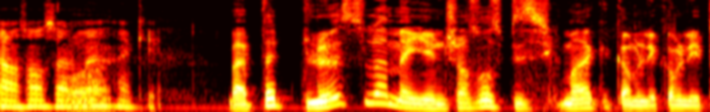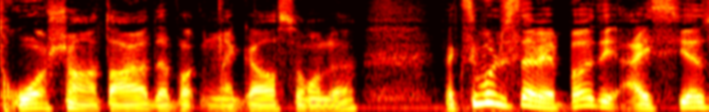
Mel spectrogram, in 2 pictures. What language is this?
French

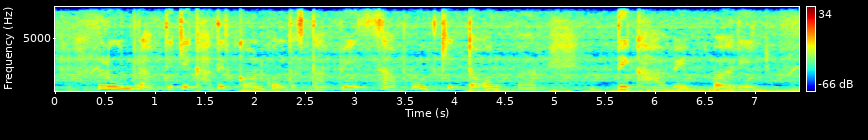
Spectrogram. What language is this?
Bhojpuri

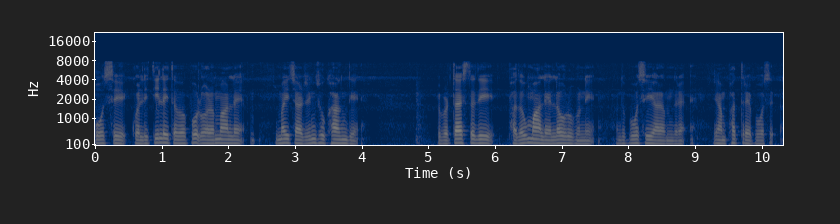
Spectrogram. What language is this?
Manipuri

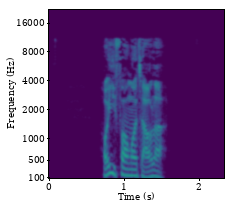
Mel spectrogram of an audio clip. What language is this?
Cantonese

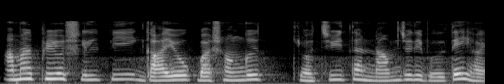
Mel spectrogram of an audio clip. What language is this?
Bangla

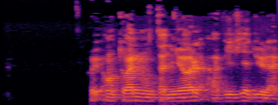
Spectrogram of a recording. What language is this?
French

